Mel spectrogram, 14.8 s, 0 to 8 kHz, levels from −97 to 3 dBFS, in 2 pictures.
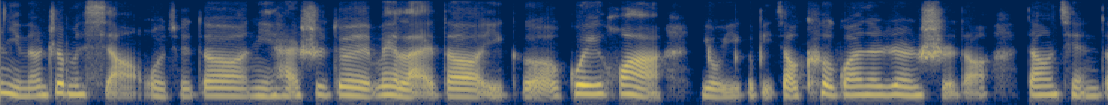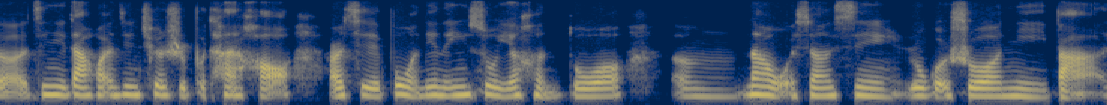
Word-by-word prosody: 你 220 -6 +1
能 180 +3 -2
这 240 +4 +6
么 210 -2 0
想， 210 - -3
我 170 - -5
觉 170 0 -11
得 180 -1 0
你 180 -1 -5
还 180 - -2
是 200 - -3
对 190 -3 +2
未 200 0 +2
来 170 - +3
的 165 -2 +3
一 - - -6
个 170 -3 -3
规 220 +3 +8
划 215 -2 +4 0.2
有 175 -3 -2
一 - - -7
个 90 - -8
比 - - -8
较 - - +2
客 - - +2
观 200 +1 +1
的 200 0 +1
认 195 -2 +1
识 - - -1
的。 - - -6 0.2
当 200 +1 +1
前 190 -4 -6
的 - - -3
经 205 0 -1
济 195 - 0
大 190 -1 +4
环 190 -1 -1
境 195 0 -1
确 205 0 -2
实 - - -3
不 - - -12
太 - - -1
好， - - 0 0.2
而 180 - +2
且 180 -2 -2
不 215 - +1
稳 185 -1 -2
定 195 +1 0
的 180 - -2
因 195 +2 +1
素 205 -2 -1
也 175 +1 -2
很 190 -1 -5
多。 170 -1 0 0.3
嗯， 165 -1 -12
那 200 -2 +4
我 170 - -3
相 180 +1 -2
信， 190 0 -5
如 180 - +2
果 - - -1
说 175 -1 +2
你 165 -3 -5
把 - - +2
185 Hz, 260 characters per minute, -24 LUFS, 175-200 Hz, 0.3 s, 规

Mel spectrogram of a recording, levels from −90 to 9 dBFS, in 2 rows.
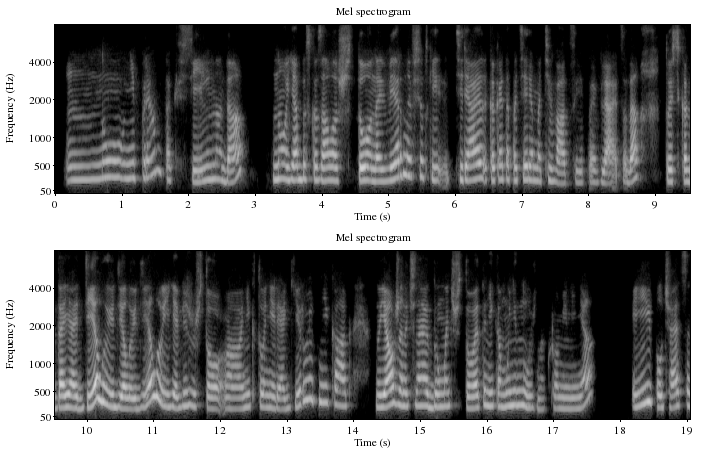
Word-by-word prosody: М, 245 +2 -4
ну, 290 0 -1
не 270 +1 -2
прям 290 +8 -4
так 240 -10 -9
сильно, 240 +5 -4
да. 220 - -1 0.4
Но 255 +1 0
я 240 0 +3
бы 255 +1 0
сказала, 235 -2 0
что, 230 0 +3
наверное, 240 +9 +2
всё-таки 285 -6 -6
теряю 245 +1 +1
какая-то 250 +2 -1
потеря 240 +1 0
мотивации 200 -4 -4
появляется, 200 0 -4
да. - - +1 0.4
То 215 - -1
есть 210 0 -1
когда 210 0 +4
я 210 -1 +6
делаю 235 - +6
делаю 195 -3 +3
делаю, 290 - +3
и 225 - -1
я 220 -2 +2
вижу, 240 +2 -2
что, 200 -5 -2
а, 195 -1 -3
никто 230 +2 -3
не 215 -2 -2
реагирует 230 - -2
никак, 275 -6 -2 0.3
но 220 - -2
я 230 +4 +7
уже 270 -3 0
начинаю 245 0 0
думать, 230 +2 -1
что 215 -6 -2
это 215 +5 +1
никому 240 -1 -1
не 255 +1 +2
нужно, 210 -7 -3
кроме 200 -1 -6
меня, 195 - -3 0.6
и 265 +8 +2
получается, 235 0 -2
235 Hz, 155 wpm, -22 LUFS, 215-255 Hz, 0.6 s, я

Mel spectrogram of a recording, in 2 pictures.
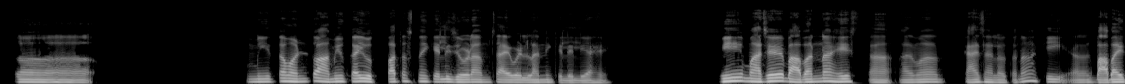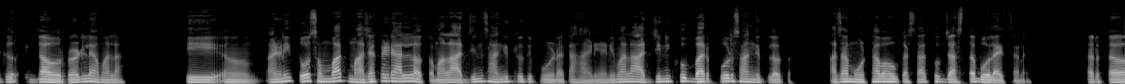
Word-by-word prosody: अ 110 -3 -1 1.5
मी 125 +1 -1
तर 145 - +2
म्हणतो 135 0 +1
आम्ही 135 -1 +3
काही 140 +1 +4
उत्पातच 130 +2 -1
नाही 140 -1 -2
केली 125 -1 -1
जेवढं 115 0 +1
आमच्या 110 0 -3
आई-वडिलांनी 105 0 0
केलेली 95 0 -5
आहे. 90 -2 -6 1.1
मी 150 +4 +5
माझे 140 +4 +5
बाबांना 125 +4 +3
हे 130 0 +3
स - - -12
अ, - - -7
अ, 105 0 -5
म 115 +2 -1 0.3
काय 105 +1 -1
झालं 110 -2 -3
होतं 100 0 -7
ना 155 +6 -3
की 120 -1 -3
अ, 100 - -10 0.2
बाबा 105 +1 +3
एक 115 0 0
एकदा 115 0 0
ओरडले 110 +4 +3
आम्हाला 105 -4 -1
की 110 +1 -2
अ, 105 - -2 0.4
आणि 120 +8 +2
तो 145 +3 +5
संवाद 145 +2 +2
माझ्याकडे 130 +7 +1
आलेला 140 +1 +3
होता. 100 -6 -1
मला 105 +3 +1
आजींनी 115 +5 -1
सांगितली 125 -1 -1
होती 120 +1 -4
पूर्ण 105 -2 -3
कहाणी 95 -1 -5
आणि 100 +2 -3
मला 120 +2 +1
आजीनी 125 +4 0
खूप 150 -2 +1
भरपूर 125 +4 +3
सांगितलं 115 -3 0
होतं. 100 - -5 0.4
माझा 120 +5 +2
मोठा 125 +1 +2
भाऊ 120 -1 +4
कसा 110 +1 -3
खूप 130 -2 -3
जास्त 110 +2 0
बोलायचा 100 -5 +2
नाही. - - -10 0.6
तर 105 0 -1
त 110 - -2
115 Hz, 170 wpm, -23 LUFS, 105-130 Hz, 1.5 s, मी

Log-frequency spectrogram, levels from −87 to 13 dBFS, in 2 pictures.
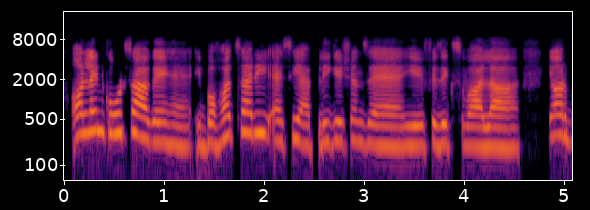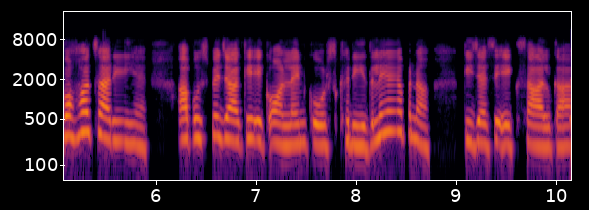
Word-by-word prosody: online 325 +2 +4
course 310 +1 0
आ 285 -4 +8
गए 225 -1 +1
हैं, 195 -1 -7
बहुत 240 +6 0
सारी 315 -1 +2 0.2
ऐसी 245 +3 -4
एप्लीकेशंस 225 +2 -5
हैं, 195 -2 0
ये 200 0 -2
फिज़िक्स 210 0 -3
वाला 190 -1 +2 0.6
और 290 -1 +2
बहुत 280 +4 +3
सारी 235 -5 +3
हैं, 195 -3 -7 0.3
आप 250 0 +3
उसपे 260 +2 -1
जाके 250 0 +3
एक 230 - -2
ऑनलाइन 210 0 0
कोर्स 205 -2 -1
खरीद 205 -3 -2
लें 290 +7 +1
अपना 265 - -2 0.4
कि 230 - -3
जैसे 220 0 -1
1 195 - -5
साल 195 -3 +1
का, 190 +1 -1
225 Hz, 185 wpm, -23 LUFS, 200-265 Hz, 0.6 s, आ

